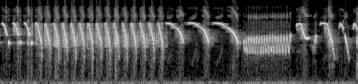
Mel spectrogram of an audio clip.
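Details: Canary song used to tutor untrained birds: a long, rapid, even trill, three slow descending slurs, a burst of harsh buzzy notes, then quick chipped whistles.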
